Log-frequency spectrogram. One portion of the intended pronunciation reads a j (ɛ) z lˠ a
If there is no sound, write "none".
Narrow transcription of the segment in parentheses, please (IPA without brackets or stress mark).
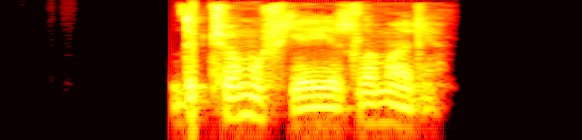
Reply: ɛ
